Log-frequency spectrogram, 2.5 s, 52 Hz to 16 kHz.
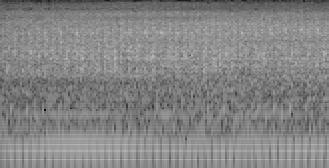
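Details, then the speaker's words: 1969 Oliver 1650 backhoe diesel after replacing torn-diaphragm fuel pump with electric pump, about 45-minute run: deep even idle, steady low throb, no knocks, misses or hunting, no smoke unless hammered on the gas; normal idle. "sounds pretty strong not puking out any smoke unless i hammer on the gas"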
